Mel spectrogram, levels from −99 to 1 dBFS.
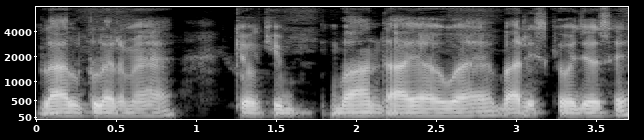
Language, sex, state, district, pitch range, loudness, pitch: Hindi, male, Bihar, Jahanabad, 90-95 Hz, -18 LUFS, 95 Hz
